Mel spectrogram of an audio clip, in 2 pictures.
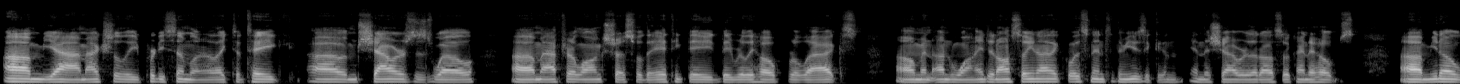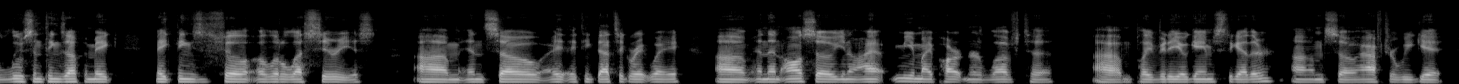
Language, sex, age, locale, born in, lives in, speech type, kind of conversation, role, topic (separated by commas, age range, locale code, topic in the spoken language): English, male, 25-29, en-US, United States, United States, conversation, unstructured, none, How do you unwind after a stressful day?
